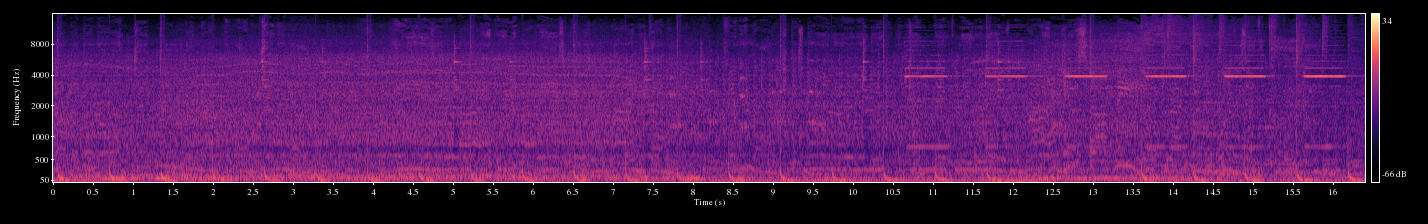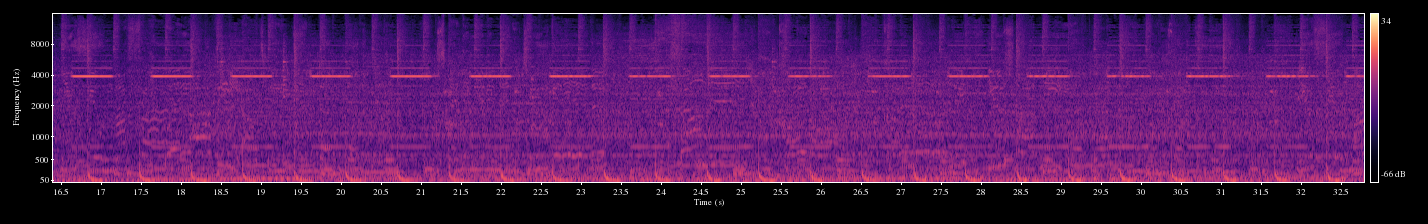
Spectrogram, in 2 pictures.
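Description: Lorry's reversing alarm beeping at a steady, even rate from about a third of the way in, over the running diesel engine of the car transporter as it backs up slowly. Background music plays throughout.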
